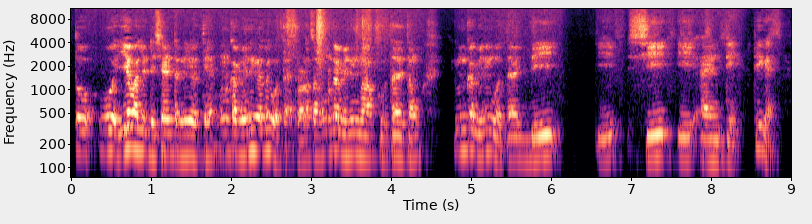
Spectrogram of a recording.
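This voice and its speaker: A male teacher gives an exam-prep English vocabulary lesson, explaining slowly and spelling words out letter by letter. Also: mid-range voice, fairly even intonation, dark tone, slight background noise. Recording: echoey room, voice from a distance.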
